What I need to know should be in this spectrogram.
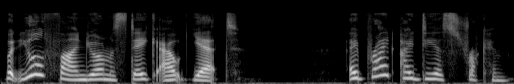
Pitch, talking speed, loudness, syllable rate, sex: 250 Hz, 140 wpm, -19 LUFS, 3.9 syllables/s, female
